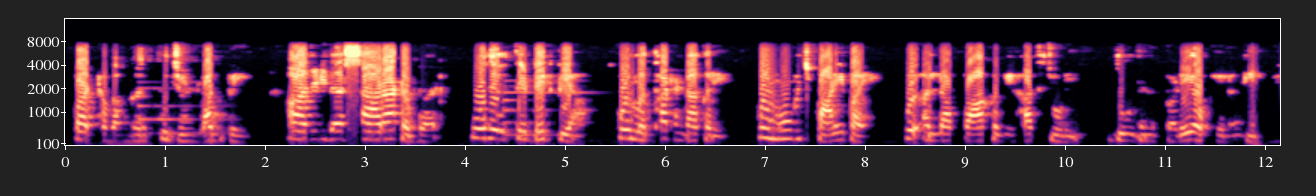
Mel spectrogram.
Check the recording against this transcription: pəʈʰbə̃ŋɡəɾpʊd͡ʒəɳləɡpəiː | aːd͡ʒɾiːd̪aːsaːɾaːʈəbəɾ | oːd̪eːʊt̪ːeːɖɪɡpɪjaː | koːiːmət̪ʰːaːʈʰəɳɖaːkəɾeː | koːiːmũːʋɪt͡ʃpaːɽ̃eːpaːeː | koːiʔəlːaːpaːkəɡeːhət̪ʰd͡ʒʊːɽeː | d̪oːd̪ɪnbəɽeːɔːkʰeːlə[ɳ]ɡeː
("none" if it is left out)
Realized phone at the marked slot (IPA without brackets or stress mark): ŋ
